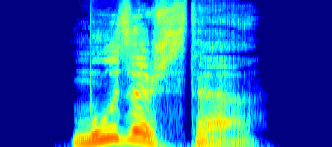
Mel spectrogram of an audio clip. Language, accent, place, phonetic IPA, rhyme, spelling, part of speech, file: German, Germany, Berlin, [ˈmuːzɪʃstɐ], -uːzɪʃstɐ, musischster, adjective, De-musischster.ogg
- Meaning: inflection of musisch: 1. strong/mixed nominative masculine singular superlative degree 2. strong genitive/dative feminine singular superlative degree 3. strong genitive plural superlative degree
